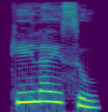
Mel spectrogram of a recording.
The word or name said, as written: ಕೀಲೈಸು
